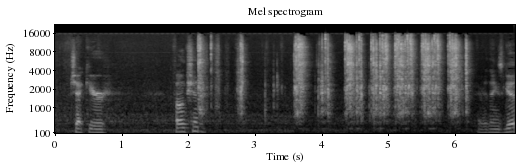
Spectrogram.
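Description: Metal parts of a shotgun click and rattle as it is handled.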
